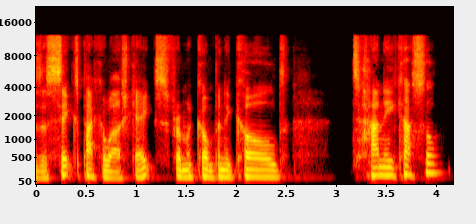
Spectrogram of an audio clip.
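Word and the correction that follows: Tan-y-Castell: Am I saying that right? – Do you mean Tannycastell? – Tannycastell.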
